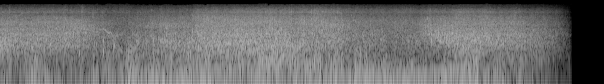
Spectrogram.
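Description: Wind blowing hard across the microphone over lake water washing and splashing around a sail-powered kayak, rising and falling in gusts. It cuts off abruptly near the end.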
